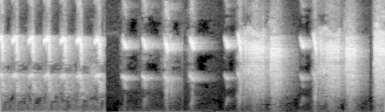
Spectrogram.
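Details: Training-master song of a white-crowned shama: a fast run of piercing high notes, then slower spaced chips, ending in rough buzzy bursts.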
